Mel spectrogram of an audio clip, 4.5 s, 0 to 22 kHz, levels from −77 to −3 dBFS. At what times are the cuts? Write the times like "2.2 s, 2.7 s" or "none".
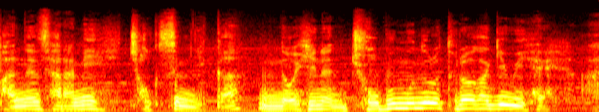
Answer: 1.8 s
